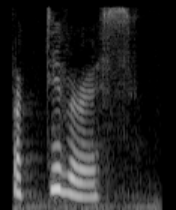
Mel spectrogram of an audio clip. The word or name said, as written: fructivorous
